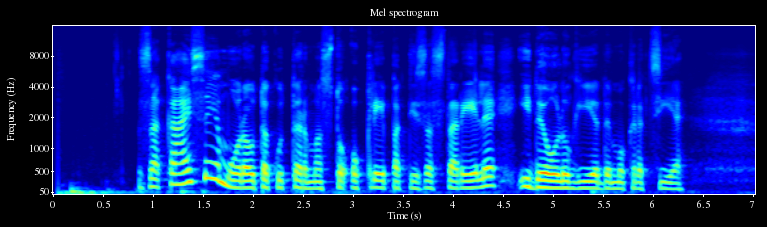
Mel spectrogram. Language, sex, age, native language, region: Slovenian, female, 60+, Slovenian, Southeast Slovenia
